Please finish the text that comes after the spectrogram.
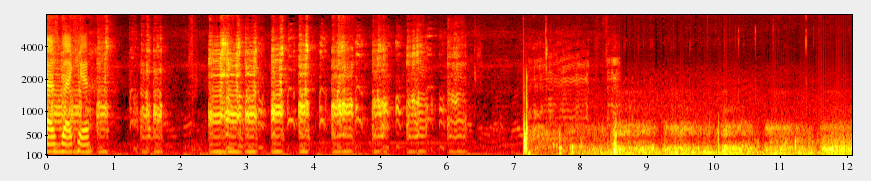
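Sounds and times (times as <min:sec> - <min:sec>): geese honking: 0:00.0 - 0:01.8, 0:02.4 - 0:06.4, 0:07.3 - 0:08.6.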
